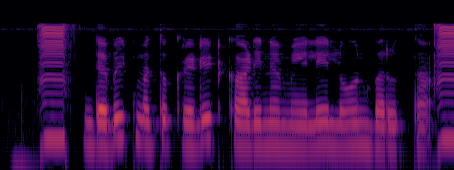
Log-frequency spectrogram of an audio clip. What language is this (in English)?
Kannada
